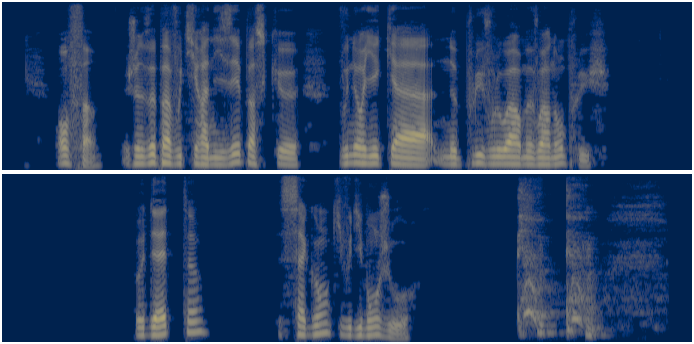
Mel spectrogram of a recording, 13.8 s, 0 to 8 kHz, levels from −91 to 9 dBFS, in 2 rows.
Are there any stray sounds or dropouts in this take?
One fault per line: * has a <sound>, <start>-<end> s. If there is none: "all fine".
* has a cough, 12.1-13.6 s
